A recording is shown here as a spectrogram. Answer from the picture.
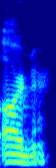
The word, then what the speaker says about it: Arnor: And then the last one, Arnor. – Aramir? – No, Arnor. Arnor. – Give me the options again. The Shire. – Yeah. Rohan, Gondor, or Arnor? – I think I'd rather be from the Shire.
